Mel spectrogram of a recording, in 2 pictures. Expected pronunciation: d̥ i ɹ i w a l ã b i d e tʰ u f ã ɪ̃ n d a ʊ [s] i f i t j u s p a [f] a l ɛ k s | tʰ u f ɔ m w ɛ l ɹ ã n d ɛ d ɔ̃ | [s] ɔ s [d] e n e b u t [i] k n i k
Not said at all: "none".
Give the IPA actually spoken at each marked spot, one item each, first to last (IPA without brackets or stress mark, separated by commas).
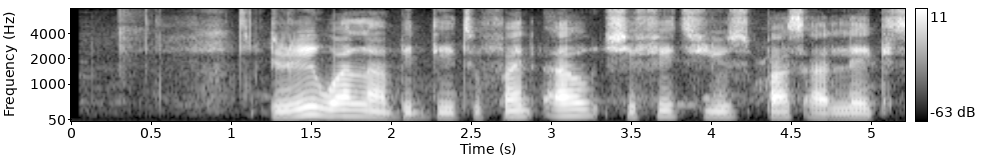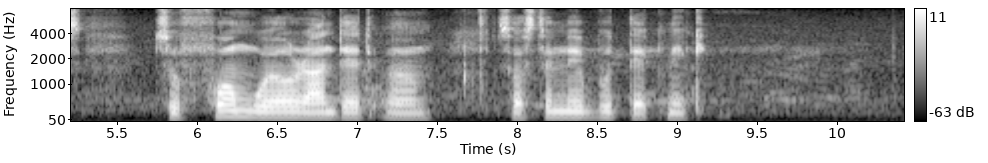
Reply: ʃ, s, s, t, ɛ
